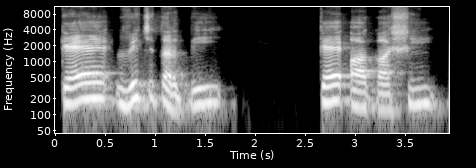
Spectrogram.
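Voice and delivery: slow, measured verse reading; drawn-out sacred verse; scripture recitation. Real, not acted. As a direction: recite the line slowly, word by word.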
